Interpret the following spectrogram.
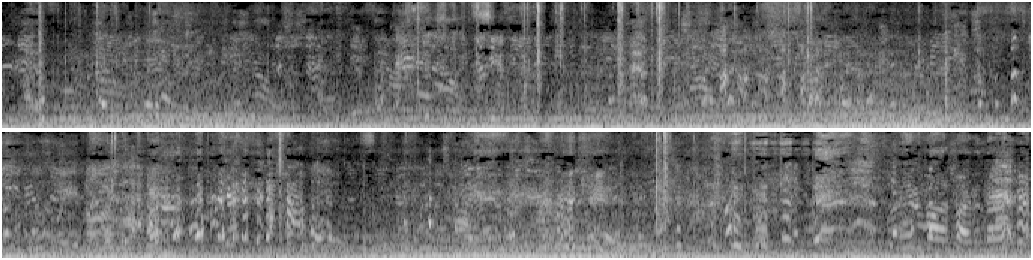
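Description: Indistinct chatter and laughter of a group of teenagers inside a charter coach bus, over the bus's steady low engine and road rumble.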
